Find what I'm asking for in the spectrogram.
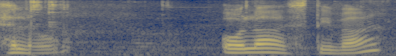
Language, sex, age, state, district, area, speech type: Sanskrit, female, 18-30, Andhra Pradesh, N T Rama Rao, urban, spontaneous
